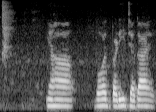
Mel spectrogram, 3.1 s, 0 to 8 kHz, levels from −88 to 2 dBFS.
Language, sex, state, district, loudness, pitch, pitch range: Hindi, female, Delhi, New Delhi, -14 LUFS, 170 Hz, 165-175 Hz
